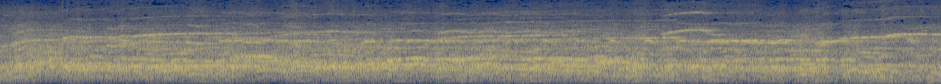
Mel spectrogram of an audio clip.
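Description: A large crowd sings and cheers loudly in an echoing hall.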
